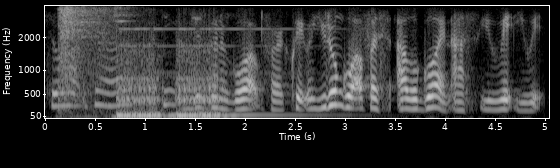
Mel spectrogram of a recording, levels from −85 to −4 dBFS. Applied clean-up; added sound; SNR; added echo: none; Shatter + Telephone; 4 dB; none.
